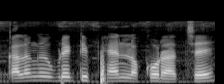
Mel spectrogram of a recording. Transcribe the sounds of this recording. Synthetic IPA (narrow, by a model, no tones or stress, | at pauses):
kalɔŋɡeɾupɽek̚ʈipʰɛnlɔkʰːoɾatt͡ʃʰe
